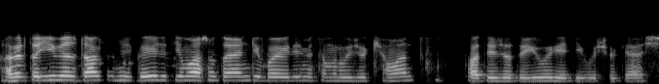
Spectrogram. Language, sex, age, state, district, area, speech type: Kashmiri, male, 18-30, Jammu and Kashmir, Kupwara, urban, conversation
